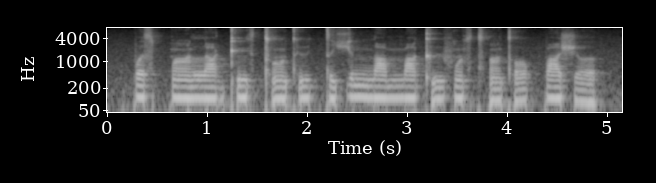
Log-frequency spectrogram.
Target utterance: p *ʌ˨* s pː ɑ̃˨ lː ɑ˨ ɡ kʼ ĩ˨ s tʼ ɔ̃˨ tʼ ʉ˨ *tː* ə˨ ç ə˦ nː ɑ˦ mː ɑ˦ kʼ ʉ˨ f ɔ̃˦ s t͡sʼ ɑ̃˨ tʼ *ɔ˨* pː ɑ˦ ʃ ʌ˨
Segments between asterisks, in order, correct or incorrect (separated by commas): correct, correct, incorrect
